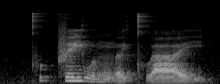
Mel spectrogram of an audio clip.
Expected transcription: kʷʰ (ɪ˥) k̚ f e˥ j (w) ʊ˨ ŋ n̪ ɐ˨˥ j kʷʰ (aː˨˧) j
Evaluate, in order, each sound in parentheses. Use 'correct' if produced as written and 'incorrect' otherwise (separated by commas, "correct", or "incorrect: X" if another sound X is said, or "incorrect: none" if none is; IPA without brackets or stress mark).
correct, correct, correct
